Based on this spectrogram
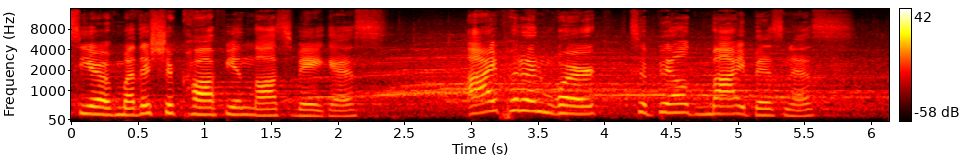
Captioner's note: applause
